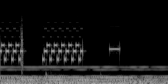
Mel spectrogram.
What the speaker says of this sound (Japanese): 今電話鳴って取ったと思うんだけど。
